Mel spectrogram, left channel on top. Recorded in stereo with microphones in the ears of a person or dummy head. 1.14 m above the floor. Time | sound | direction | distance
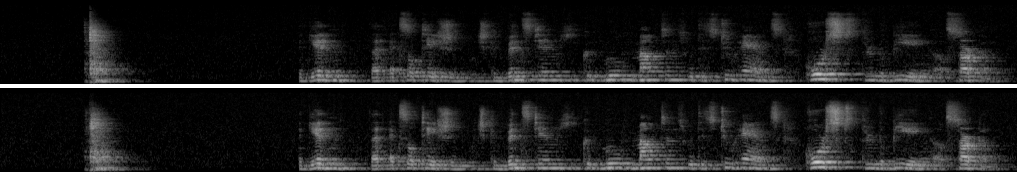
0.8 | a microwave | 85° left | 3 m
3.0 | a man speaking | 25° right (ahead or behind) | 0.8 m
